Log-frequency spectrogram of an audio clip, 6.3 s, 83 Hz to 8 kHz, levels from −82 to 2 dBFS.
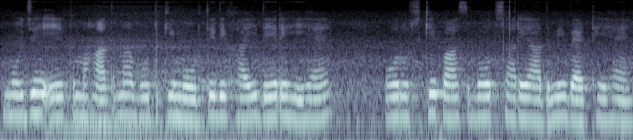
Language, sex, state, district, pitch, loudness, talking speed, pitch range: Hindi, female, Chandigarh, Chandigarh, 170 Hz, -15 LUFS, 170 wpm, 160-175 Hz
